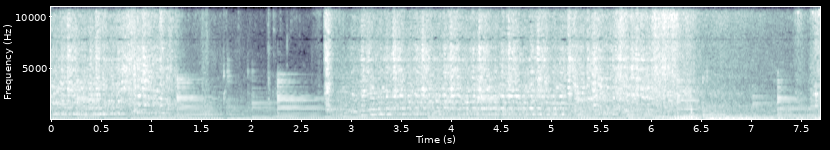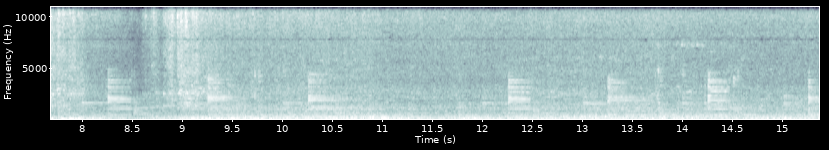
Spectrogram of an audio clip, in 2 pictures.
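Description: Background music with guitar throughout; about six seconds in, a pickup truck's engine starts and keeps running as a rough low rumble under the music, with two surges in level soon after it starts.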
